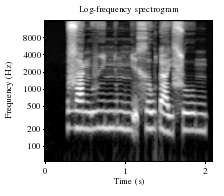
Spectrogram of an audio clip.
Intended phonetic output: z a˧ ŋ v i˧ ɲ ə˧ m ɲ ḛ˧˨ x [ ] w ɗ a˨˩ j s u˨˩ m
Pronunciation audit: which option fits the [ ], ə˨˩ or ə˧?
ə˧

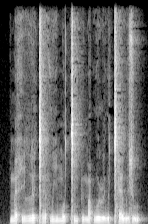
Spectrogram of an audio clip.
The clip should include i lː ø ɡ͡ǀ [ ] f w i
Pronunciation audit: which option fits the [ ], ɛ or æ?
æ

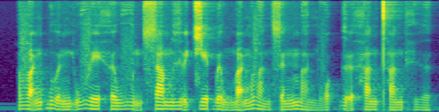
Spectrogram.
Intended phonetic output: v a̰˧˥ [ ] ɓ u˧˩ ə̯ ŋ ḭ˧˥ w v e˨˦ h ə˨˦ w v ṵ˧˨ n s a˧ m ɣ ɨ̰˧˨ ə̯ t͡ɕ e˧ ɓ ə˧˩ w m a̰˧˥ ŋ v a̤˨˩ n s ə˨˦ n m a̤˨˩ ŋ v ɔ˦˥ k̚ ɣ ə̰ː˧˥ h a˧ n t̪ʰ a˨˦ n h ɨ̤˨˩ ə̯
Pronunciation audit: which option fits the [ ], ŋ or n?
ŋ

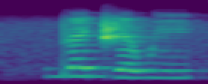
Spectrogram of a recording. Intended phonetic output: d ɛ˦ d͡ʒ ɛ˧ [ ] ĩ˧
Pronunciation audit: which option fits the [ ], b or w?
w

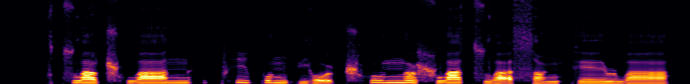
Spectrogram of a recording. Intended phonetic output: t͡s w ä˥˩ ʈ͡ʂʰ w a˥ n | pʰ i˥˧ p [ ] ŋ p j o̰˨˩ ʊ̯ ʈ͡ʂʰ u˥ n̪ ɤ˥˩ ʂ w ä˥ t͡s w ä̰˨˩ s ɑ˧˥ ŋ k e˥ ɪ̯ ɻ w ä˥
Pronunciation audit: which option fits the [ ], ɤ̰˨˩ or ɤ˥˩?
ɤ˥˩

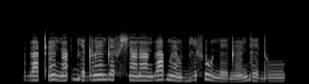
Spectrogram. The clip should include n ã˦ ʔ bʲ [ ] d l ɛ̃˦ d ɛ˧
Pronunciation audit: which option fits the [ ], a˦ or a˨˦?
a˨˦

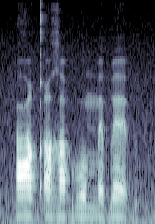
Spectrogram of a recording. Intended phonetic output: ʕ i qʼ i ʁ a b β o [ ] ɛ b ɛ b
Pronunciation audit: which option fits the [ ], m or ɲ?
m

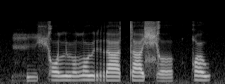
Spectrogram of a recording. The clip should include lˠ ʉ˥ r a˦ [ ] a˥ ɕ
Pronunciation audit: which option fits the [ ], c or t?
t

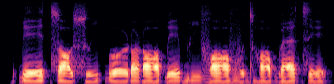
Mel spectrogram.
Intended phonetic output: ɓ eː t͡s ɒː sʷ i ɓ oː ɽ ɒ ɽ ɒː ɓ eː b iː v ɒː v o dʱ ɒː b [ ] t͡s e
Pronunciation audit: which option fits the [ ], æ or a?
æ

